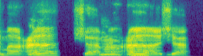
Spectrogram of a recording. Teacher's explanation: Antara ma'a dengan sya harus sama panjangnya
